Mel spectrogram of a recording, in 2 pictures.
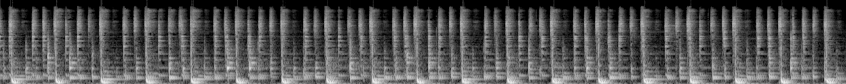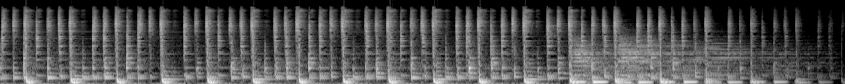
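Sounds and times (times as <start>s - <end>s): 
drum band playing: 0.0s - 16.9s.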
